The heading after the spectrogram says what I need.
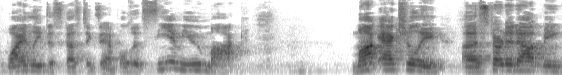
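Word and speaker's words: Mach: of the most widely discussed examples at CMU mock mock actually started out being called muck but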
